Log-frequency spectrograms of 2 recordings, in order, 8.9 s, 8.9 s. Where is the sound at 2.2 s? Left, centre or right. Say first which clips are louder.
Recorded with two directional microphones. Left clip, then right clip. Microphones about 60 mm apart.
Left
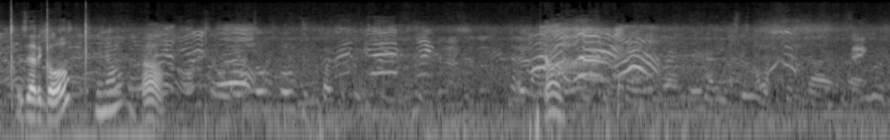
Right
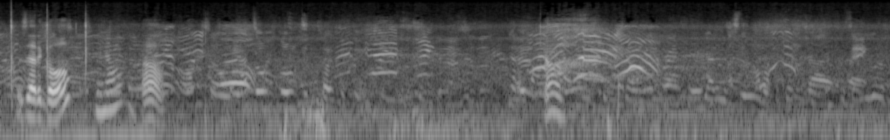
Even; centre.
